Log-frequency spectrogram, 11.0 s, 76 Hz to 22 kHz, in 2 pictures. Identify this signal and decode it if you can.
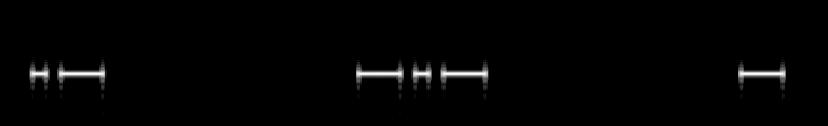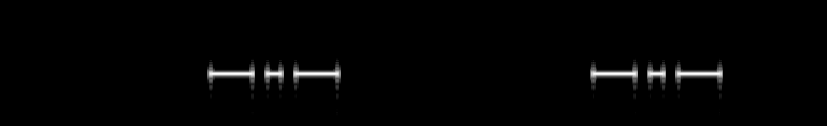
Morse code, heard as a keyed tone, about 13 wpm, spaced as for 4 wpm, 800 Hz. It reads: AKTKK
